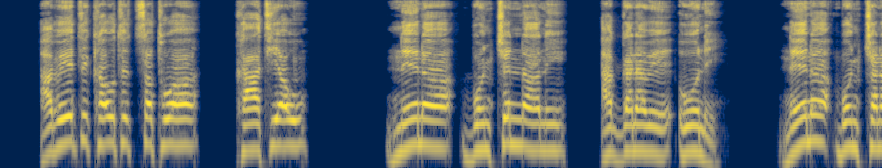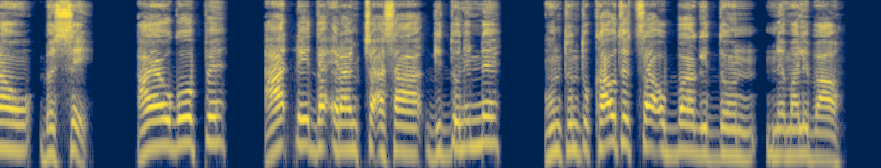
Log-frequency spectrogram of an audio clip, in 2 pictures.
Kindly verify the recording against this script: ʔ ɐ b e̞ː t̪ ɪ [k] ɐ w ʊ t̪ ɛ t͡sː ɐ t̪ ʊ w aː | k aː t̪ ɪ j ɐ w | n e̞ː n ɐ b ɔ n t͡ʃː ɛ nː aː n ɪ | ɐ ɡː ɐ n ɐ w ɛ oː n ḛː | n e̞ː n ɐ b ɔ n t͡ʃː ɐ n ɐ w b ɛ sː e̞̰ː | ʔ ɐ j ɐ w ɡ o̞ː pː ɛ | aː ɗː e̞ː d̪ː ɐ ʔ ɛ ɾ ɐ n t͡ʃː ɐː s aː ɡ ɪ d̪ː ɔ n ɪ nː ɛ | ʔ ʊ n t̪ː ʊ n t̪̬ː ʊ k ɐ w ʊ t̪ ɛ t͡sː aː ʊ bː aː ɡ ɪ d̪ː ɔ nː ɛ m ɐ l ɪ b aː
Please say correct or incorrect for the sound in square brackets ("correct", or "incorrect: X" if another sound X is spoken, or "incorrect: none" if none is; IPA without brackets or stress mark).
correct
